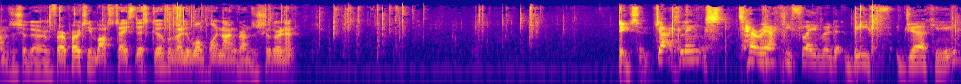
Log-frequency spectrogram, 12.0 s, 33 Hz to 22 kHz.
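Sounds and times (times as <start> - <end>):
foil wrapper crinkling: 0.2 - 7.3, 8.2 - 12.0.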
